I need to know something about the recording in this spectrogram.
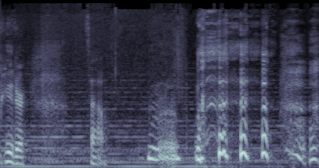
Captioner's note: laughs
